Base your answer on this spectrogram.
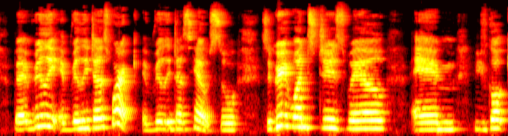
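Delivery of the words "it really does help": usual speaking voice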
